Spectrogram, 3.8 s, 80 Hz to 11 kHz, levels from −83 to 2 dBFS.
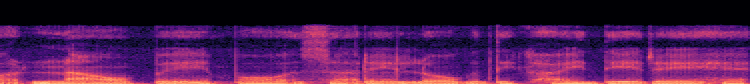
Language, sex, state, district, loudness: Hindi, male, Himachal Pradesh, Shimla, -16 LUFS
